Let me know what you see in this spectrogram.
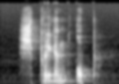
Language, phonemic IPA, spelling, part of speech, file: Dutch, /ˈsprɪŋə(n) ˈɔp/, springen op, verb, Nl-springen op.ogg
- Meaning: inflection of opspringen: 1. plural present indicative 2. plural present subjunctive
